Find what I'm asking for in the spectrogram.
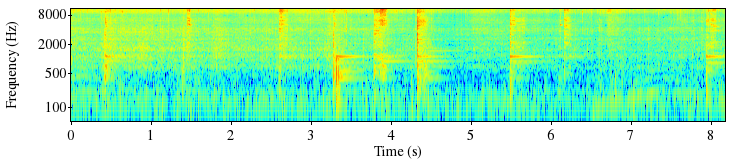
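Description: Bitter gourd thoran frying in a pan under a steady sizzle, with repeated scraping and knocking of a spoon as it is stirred, close and continuous with no voices.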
